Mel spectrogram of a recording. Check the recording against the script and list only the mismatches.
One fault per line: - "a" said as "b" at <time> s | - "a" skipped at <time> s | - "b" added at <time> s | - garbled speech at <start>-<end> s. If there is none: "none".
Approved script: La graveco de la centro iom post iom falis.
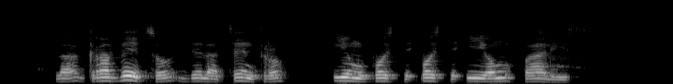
- "post" added at 4.2 s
